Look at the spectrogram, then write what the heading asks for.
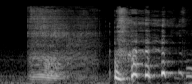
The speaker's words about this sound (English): That's probably accurate, the fart noise. Does that mean you're picking Western Carolina? I'm going to interpret that as a Western Carolina pick.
